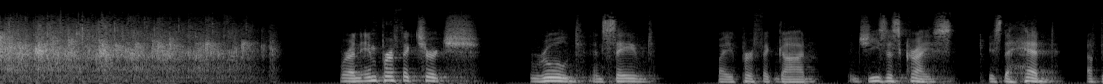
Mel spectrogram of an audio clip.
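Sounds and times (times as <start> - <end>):
audience clapping in praise: 0.0 - 2.9
speech: 3.4 - 6.6, 7.2 - 11.0.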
